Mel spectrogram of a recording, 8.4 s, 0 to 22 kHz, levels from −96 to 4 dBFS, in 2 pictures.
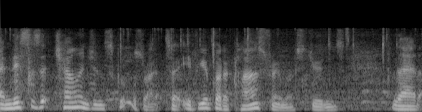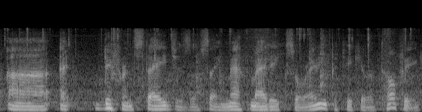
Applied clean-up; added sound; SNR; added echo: none; Sink (filling or washing) / Water tap, faucet / Water; 17 dB; none.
